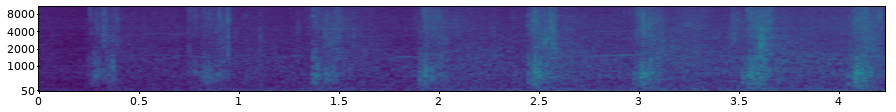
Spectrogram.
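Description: A military honor guard marching in unison: many boots striking the pavement together as one step, about two steps a second, in a steady cadence that grows louder as the column approaches.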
